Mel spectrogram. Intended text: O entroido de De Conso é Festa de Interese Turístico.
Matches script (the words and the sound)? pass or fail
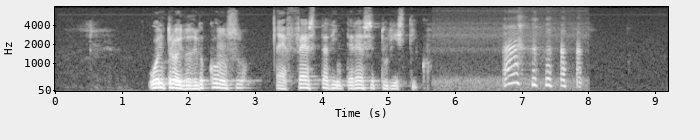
fail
